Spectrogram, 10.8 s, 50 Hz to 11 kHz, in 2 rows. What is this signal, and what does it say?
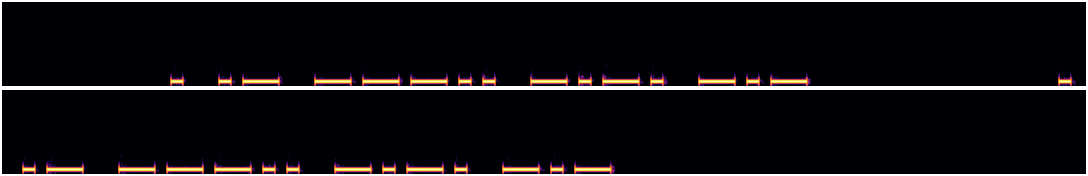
Morse code, heard as a keyed tone, about 20 wpm, 700 Hz. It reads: EA8CK EA8CK
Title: DXCC-100 Call Signs - 5 Characters - Repeated 2x - 20wpm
